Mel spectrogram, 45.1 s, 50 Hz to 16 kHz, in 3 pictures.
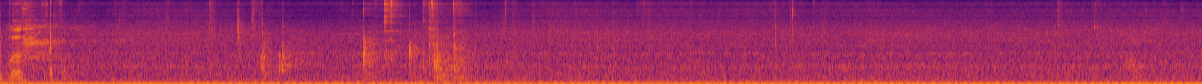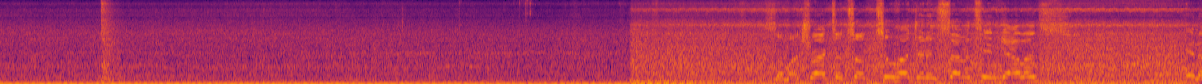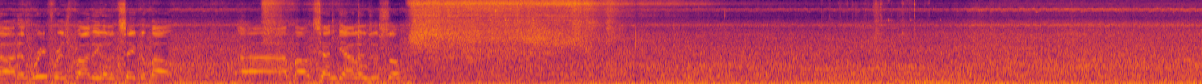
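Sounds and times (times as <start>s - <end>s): diesel truck idling: 0.0s - 45.0s
metallic clicks and knocks: 4.4s - 6.6s.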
